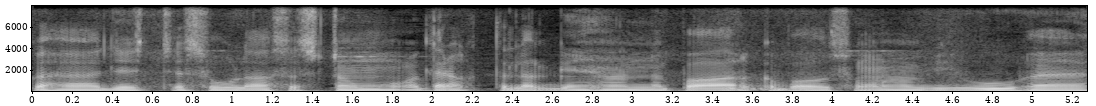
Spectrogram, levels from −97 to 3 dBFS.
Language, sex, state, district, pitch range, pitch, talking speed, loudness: Punjabi, male, Punjab, Kapurthala, 105-115 Hz, 110 Hz, 150 wpm, -16 LUFS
